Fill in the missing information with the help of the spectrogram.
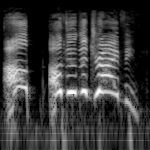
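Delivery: high mother voice; eager mother. Acted. Mother Bear volunteers to drive, high and eager. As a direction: offer it brightly. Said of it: "And Mother said".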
